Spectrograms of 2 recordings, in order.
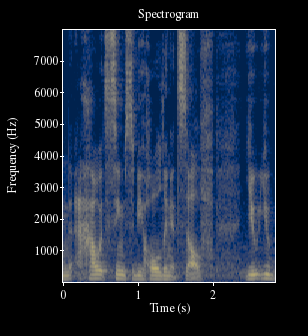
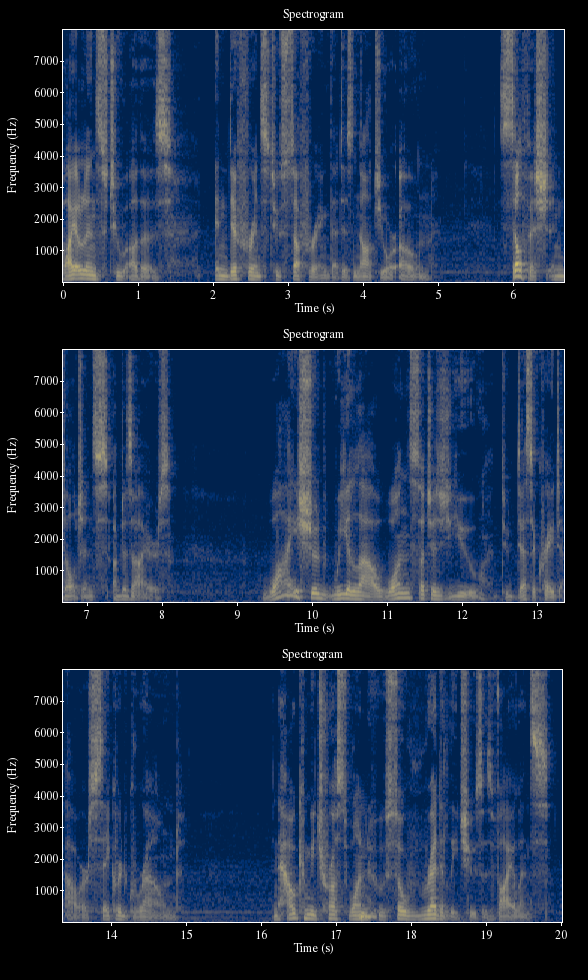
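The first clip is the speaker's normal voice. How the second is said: low, deep rumbling tree creature voice; 3 dB quieter than usual. Voicing the tree-like creature speaking to the awakened player, in a deep rumbling voice. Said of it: "a deep, rumbling voice comes out from it".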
